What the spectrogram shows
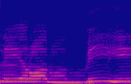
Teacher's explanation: لربہ میں را پر زبر ہے، را کو پر پڑھا جائے گا، با کے نیچے زیر ہے، با حرف قلقلہ مشدد ہے تو یہاں پر قلقلہ خوب جماؤ کے ساتھ ادا ہوگا۔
